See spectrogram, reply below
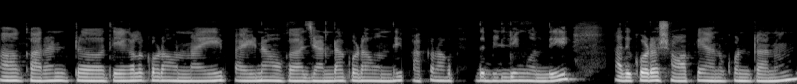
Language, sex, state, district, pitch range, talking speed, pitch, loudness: Telugu, female, Andhra Pradesh, Manyam, 165-180 Hz, 145 wpm, 170 Hz, -17 LUFS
